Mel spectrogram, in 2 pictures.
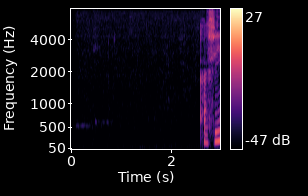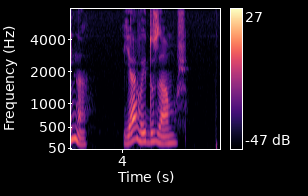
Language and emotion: Russian, neutral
